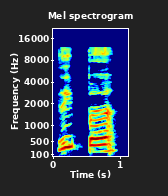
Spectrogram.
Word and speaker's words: कृपणाः: Kṛpaṇāḥ. So then this is a with a bar on top of it. So kṛpaṇāḥ.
